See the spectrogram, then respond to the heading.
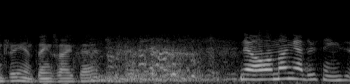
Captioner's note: audience chuckling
